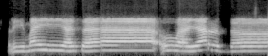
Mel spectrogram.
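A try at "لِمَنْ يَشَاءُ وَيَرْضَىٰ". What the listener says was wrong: Tuh, shinnya kurang. Limai yasha. Limai yasha. Sya. Limai yasha wa yarda. Ibu latihan nanti shinnya ya. Masih kurang.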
